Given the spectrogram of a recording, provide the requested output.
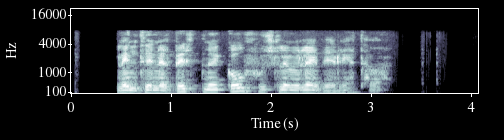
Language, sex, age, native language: Icelandic, male, 30-39, Icelandic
